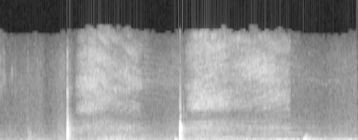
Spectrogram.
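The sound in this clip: A graph being drawn on a board during a physics lecture: three sharp taps, each followed by faint scratchy strokes. The sound is quiet and there is no talk.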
